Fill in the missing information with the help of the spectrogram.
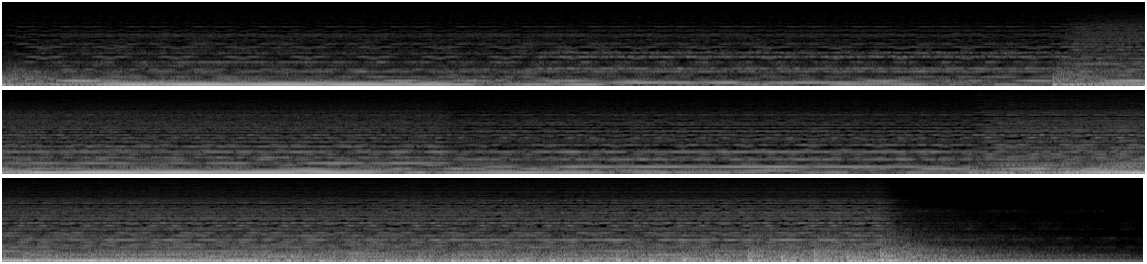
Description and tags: Tension building intro
A little tension build-up I made for a friend of mine
Classical, Intro, Orchestral, String, Strings, Tension, Timpani, Violin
